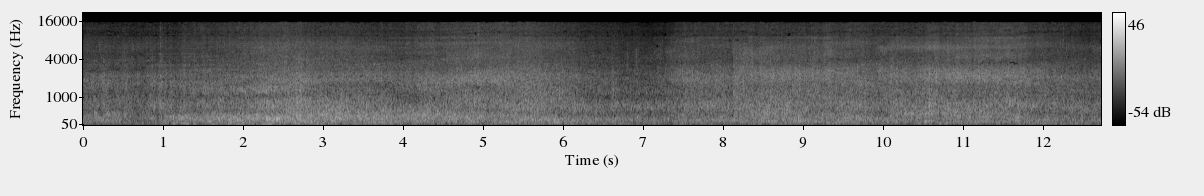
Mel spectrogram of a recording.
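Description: Loud, steady rushing noise that swells and eases over several seconds, without clear tones or strikes.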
